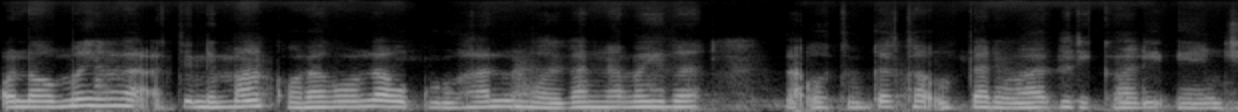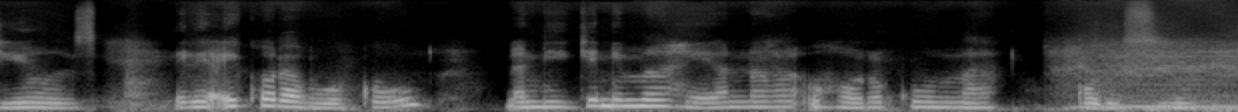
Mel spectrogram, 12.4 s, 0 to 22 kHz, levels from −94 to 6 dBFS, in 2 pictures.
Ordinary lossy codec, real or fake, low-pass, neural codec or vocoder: none; fake; none; codec, 44.1 kHz, 2.6 kbps, DAC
